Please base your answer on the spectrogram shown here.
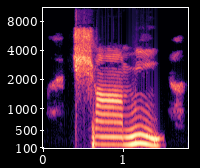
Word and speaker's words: স্বামী: বানানদন্ত সয়বয় আকারময় দীর্ঘ আমরা কিন্তু স্বামী বলে ওই বটাকে উচ্চারণ করছি না সেটা সাইলেন্ট ব সাম দন্তসয় বয় আকার ময়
